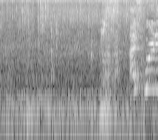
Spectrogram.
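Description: Water running from a bathroom sink tap into the basin, steady, with a brief louder surge about one and a half seconds in.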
